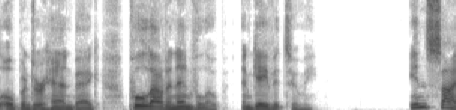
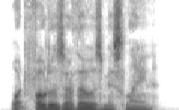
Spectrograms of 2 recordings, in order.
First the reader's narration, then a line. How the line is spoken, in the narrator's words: asked quietly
